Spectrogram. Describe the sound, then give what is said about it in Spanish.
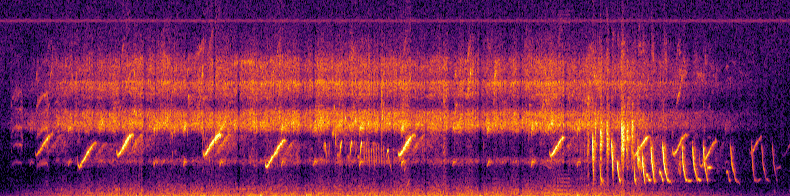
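Troupials call from their hanging nest in the Colombian lowlands: a run of short, quiet chirping notes at irregular intervals over a steady hiss, then a quicker burst of clipped notes near the end. “Desde su nido colgante continúan los turpiales.”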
